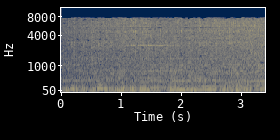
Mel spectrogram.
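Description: A car engine runs steadily throughout, a continuous low rumble with a droning hum, even in loudness, with no voices.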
